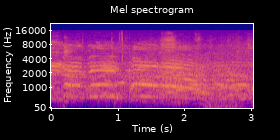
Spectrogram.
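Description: Barnesville fans in the stands at a night high school football game against Shenandoah make a faint, distant crowd roar of overlapping shouts and cheers that swells and fades.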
